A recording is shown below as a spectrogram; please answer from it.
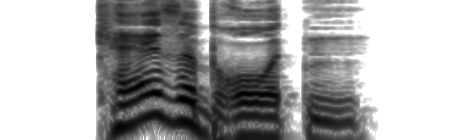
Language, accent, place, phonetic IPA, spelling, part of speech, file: German, Germany, Berlin, [ˈkɛːzəˌbʁoːtn̩], Käsebroten, noun, De-Käsebroten.ogg
- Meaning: dative plural of Käsebrot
